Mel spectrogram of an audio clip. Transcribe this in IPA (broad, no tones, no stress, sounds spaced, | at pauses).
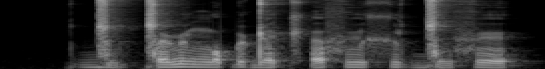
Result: ɡ͡ǀ y ǀ ʏ ɳ y ŋ o ɓ ʏ ɖ ə t͡ʃʼ ə f ʉ ʃ y ɡ͡ǀ ʉ f ʏ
